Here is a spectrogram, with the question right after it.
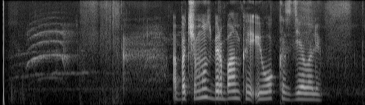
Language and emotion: Russian, neutral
